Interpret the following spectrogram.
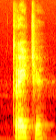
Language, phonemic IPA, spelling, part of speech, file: Dutch, /ˈtrecə/, treetje, noun, Nl-treetje.ogg
- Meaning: diminutive of tree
